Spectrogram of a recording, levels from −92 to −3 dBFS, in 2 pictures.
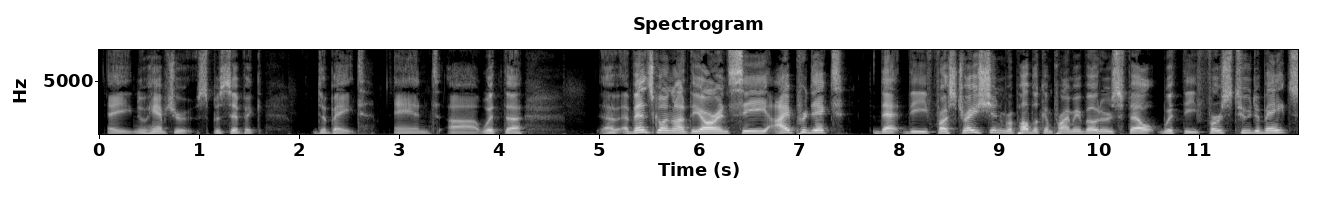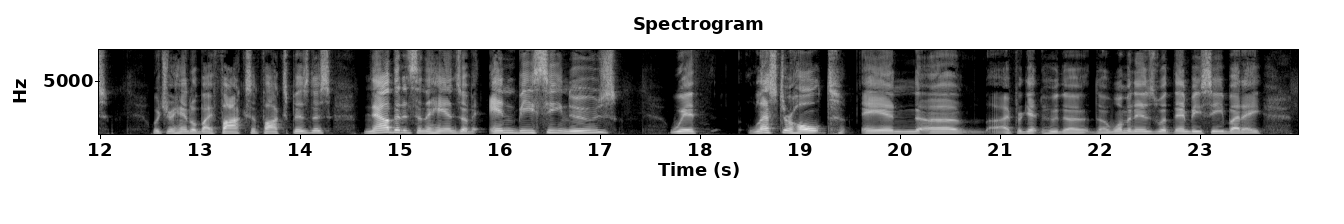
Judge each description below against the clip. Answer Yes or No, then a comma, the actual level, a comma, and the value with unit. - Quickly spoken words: No, average, 160 wpm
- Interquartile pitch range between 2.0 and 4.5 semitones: No, average, 5.1 semitones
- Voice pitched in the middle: Yes, medium, 145 Hz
